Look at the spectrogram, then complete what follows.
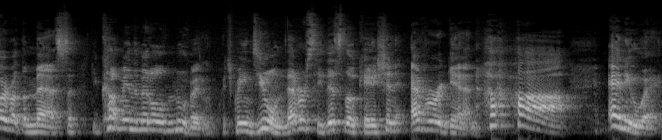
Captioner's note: laughs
